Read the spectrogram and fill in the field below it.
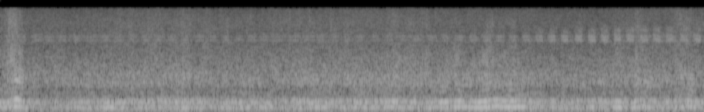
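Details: Bees swarming out of the hive give a constant low drone of overlapping wingbeats. A faint, fast, high ticking pulse sits above the hum, and single bees whine past at times.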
